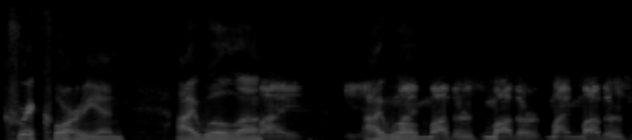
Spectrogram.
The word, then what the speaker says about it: Krikorian: mispronouncing as a guy who gets his name mispronounced all the time I'm embarrassed I said kiroran not Crick Coran I will uh my mother's mother my mother's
